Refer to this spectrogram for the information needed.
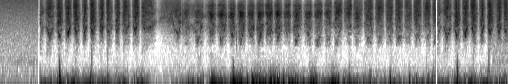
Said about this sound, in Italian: Ah, vabbè, non sarò Bear Grylls, ma vi mostrerò lo stesso come accendere un fuoco con solo due bastoncini.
